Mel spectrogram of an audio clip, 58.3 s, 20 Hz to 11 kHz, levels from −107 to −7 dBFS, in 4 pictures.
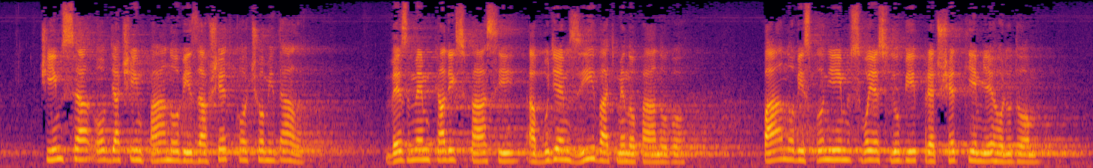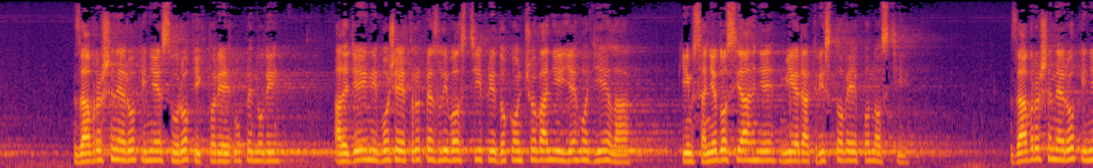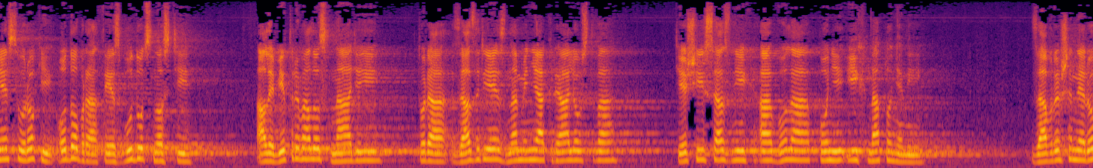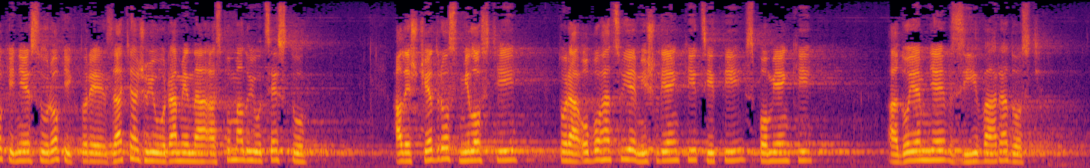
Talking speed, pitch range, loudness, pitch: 95 wpm, 165-190 Hz, -25 LUFS, 180 Hz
